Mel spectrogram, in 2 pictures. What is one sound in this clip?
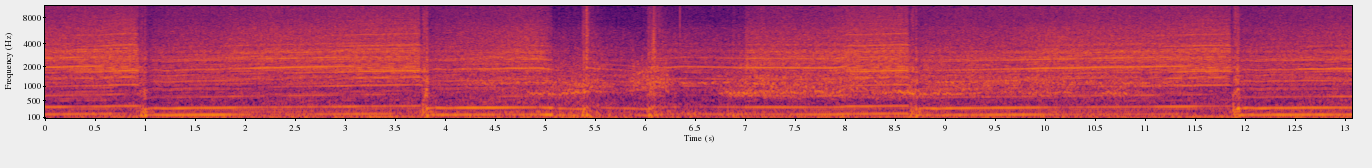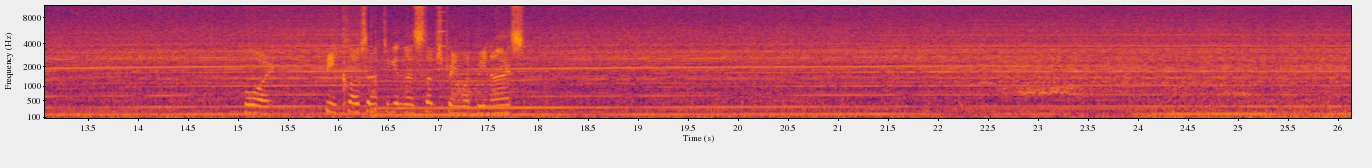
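A race car engine roars steadily, dropping in pitch at each gear shift.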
